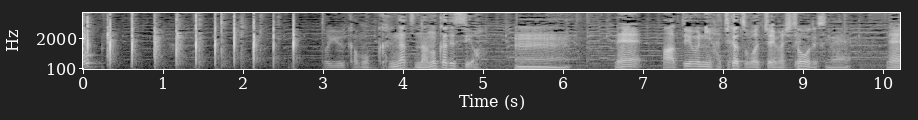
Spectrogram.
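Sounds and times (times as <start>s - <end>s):
clapping: 0.0s - 2.8s
speech: 3.0s - 10.2s.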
